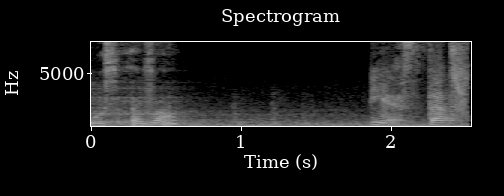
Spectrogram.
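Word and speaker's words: Ewa: Did you say your name was Eva? Yes, that's right. So you have the same name as that thing? Could you please not compare me to a lifeless machine? Besides, Eva is spelled E-W-A, not E-V-E.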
